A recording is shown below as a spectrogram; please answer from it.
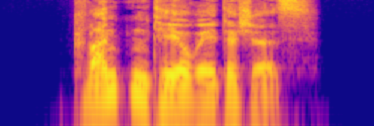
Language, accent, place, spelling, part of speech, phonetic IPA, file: German, Germany, Berlin, quantentheoretisches, adjective, [ˈkvantn̩teoˌʁeːtɪʃəs], De-quantentheoretisches.ogg
- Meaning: strong/mixed nominative/accusative neuter singular of quantentheoretisch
